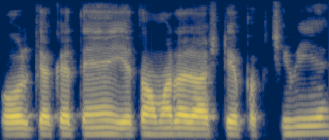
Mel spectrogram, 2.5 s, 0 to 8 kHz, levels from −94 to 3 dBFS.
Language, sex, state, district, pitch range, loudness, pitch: Hindi, male, Uttar Pradesh, Jyotiba Phule Nagar, 130-140 Hz, -16 LUFS, 135 Hz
